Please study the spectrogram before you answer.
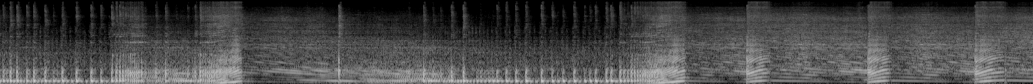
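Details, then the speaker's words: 1996 Honda Nova Dash 125 two-stroke with a new WRC full titanium exhaust replacing a loud straight-through pipe. Crackling pops through several quick throttle blips, then it settles to a clean, even idle, still a bit loud; normal idle. "so you can hear it's still a little bit loud but it idles really nicely it sounds much much nicer"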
